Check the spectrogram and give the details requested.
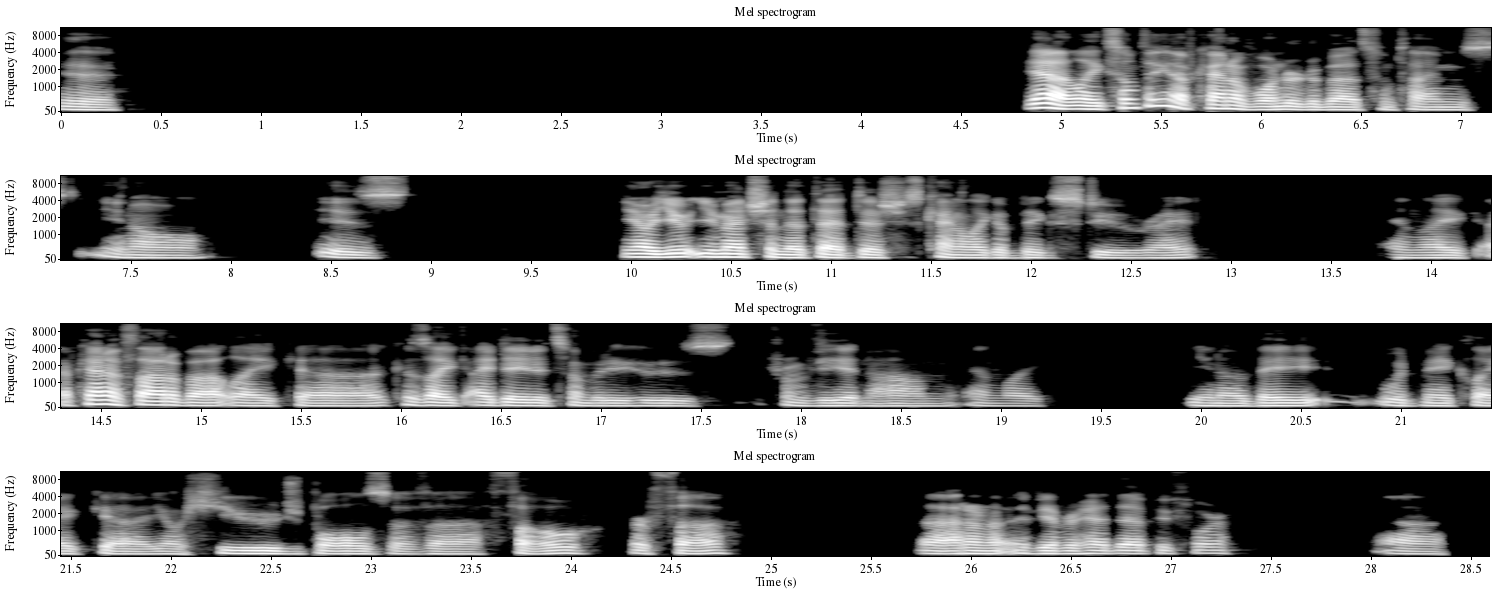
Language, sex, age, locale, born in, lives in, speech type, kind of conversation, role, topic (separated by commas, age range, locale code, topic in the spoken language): English, male, 35-39, en-US, United States, United States, conversation, podcast, host, How does food reflect cultural background?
